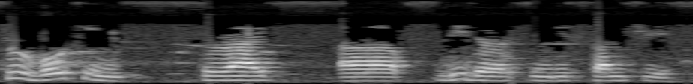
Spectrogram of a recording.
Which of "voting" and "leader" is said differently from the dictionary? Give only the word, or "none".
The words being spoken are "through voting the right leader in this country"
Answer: voting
